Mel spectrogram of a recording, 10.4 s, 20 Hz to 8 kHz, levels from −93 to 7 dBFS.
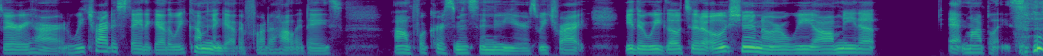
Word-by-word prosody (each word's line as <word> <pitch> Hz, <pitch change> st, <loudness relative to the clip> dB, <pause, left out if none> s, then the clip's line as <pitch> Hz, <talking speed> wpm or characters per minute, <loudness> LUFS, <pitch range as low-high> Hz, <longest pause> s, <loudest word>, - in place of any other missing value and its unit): very 135 Hz, 0 st, +1 dB
hard, 140 Hz, -1 st, -5 dB
we 165 Hz, +4 st, -7 dB
try 200 Hz, +1 st, +2 dB
to 185 Hz, -1 st, -6 dB
stay 150 Hz, -3 st, +3 dB
together, 130 Hz, 0 st, 0 dB
we 130 Hz, -, 0 dB
come 155 Hz, 0 st, -2 dB
together 115 Hz, -, -1 dB
for -, -, -8 dB
the -, -, -13 dB
holidays, 110 Hz, +2 st, -5 dB, 0.5 s
um, -, -, -1 dB
for -, -, -9 dB
Christmas 135 Hz, +1 st, +2 dB
and 130 Hz, -, -5 dB
New 130 Hz, -, -6 dB
Year's, 110 Hz, -2 st, -3 dB
we 125 Hz, -, -4 dB
try -, -, 0 dB, 0.4 s
either 145 Hz, -1 st, +2 dB
we 145 Hz, 0 st, +1 dB
go 140 Hz, +2 st, 0 dB
to 150 Hz, -1 st, +2 dB
the 140 Hz, -, +4 dB
ocean 190 Hz, -2 st, +5 dB
or 135 Hz, -2 st, -3 dB
we 140 Hz, 0 st, -1 dB
all 140 Hz, +2 st, -1 dB
meet 155 Hz, 0 st, -1 dB
up 145 Hz, -, +2 dB, 0.7 s
at -, -, +3 dB
my 150 Hz, 0 st, -4 dB
place, 370 Hz, -, +4 dB
140 Hz, 200 wpm, -28 LUFS, 130-150 Hz, 0.7 s, ocean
